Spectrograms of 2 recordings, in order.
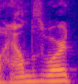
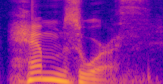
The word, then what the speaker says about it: Hemsworth: I guess this is gonna be the name mispronunciation product podcast because it's Chris Hemsworth know it's for I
